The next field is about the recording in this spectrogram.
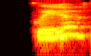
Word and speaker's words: Glia: Glia, is how you say it? – Yeah. – Where you're working currently. Yeah. – Correct.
